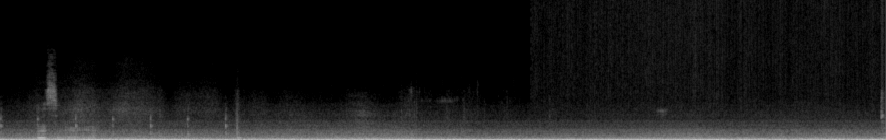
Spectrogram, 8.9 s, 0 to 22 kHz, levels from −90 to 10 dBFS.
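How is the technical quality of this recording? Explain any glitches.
From 5.32 s to the end at 8.87 s, a faint hiss and grainy roughness rides on the sound, growing on loud and bright passages and disappearing whenever the audio falls silent. This is sample clock jitter: the converter's clock wavers, so each sample lands slightly early or late. With timing wobble of around 7 microseconds, the error scales with how steeply the waveform is changing, leaving a noise floor roughly 50 dB below the signal.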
